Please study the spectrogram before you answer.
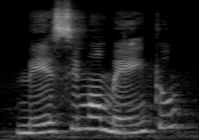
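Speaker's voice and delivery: ordinary delivery, nothing marked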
